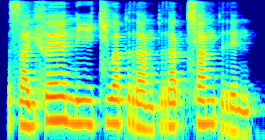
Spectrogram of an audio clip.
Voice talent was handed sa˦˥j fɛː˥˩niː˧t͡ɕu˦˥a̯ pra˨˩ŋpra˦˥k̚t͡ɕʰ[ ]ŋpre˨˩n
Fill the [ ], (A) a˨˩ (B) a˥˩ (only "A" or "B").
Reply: B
